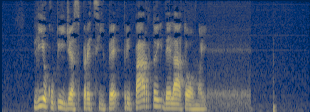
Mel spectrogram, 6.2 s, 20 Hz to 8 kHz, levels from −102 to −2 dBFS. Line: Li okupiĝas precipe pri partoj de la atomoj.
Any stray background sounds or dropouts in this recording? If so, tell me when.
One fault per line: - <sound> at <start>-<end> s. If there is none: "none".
none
